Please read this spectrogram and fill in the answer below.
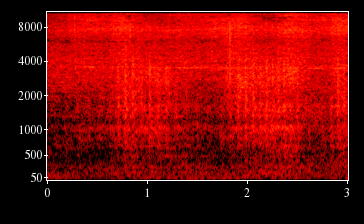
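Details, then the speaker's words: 2011 Toyota Tacoma 4WD, 1GR-FE, 6-speed manual, 160,000 miles: the other front wheel spun by hand is quiet, with only a faint hiss and light clicking from the CV axle, no growl or hum; this wheel bearing is healthy. "Right, clicking of CV axle. The bearing, it's absolutely quiet."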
